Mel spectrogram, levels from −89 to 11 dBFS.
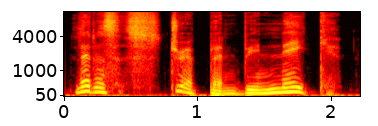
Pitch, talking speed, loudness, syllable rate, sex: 140 Hz, 160 wpm, -16 LUFS, 3.6 syllables/s, male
